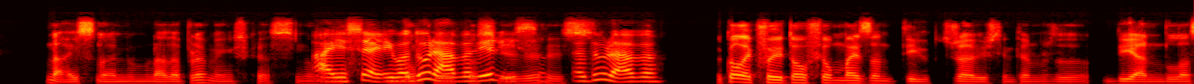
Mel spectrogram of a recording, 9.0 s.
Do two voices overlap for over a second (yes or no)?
yes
